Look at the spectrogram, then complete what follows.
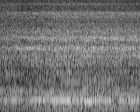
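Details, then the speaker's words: Baldor bench buffer coasting down after switch-off, following replacement of its bearings with new-old-stock Fafnir bearings that were pressed on: smooth, even whir with a steady tone and no rumble or grinding, so the bearings sound healthy and it runs quiet; normal run-down. "And it shuts off nice, it's nice and quiet, so that's awesome."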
